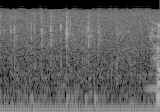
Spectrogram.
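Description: Typing on a computer keyboard: a run of light, irregular key clicks over a low, steady hum.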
